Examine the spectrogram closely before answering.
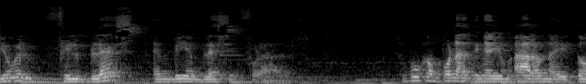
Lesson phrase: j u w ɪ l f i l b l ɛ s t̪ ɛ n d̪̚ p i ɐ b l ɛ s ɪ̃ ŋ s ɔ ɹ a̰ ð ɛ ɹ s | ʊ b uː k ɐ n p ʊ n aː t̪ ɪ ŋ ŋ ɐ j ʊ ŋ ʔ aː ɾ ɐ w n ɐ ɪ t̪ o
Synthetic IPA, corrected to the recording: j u w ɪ l f i l b l ɛ s t̪ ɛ n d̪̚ b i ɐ b l ɛ s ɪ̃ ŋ f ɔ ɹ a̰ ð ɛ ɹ s | ʊ b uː k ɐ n p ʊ n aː t̪ ɪ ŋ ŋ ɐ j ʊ ŋ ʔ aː ɾ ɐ w n ɐ ɪ t̪ o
